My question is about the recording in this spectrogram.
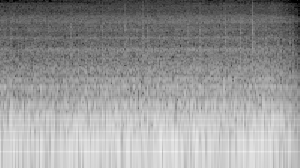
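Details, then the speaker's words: Gas furnace with hot surface igniter, normal sequence: inducer motor runs, igniter glows bright orange, gas valve opens and burners light with a steady low roar that holds evenly, no puffing or rumbling; normal burner operation. "gas valve opens up and there go my burners"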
